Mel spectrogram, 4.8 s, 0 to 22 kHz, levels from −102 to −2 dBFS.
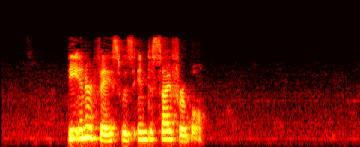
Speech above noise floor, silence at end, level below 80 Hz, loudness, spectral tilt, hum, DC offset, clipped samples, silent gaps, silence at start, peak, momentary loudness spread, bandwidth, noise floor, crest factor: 51 dB; 2.1 s; -64 dBFS; -18 LUFS; -6 dB/octave; none; under 0.1%; under 0.1%; none; 0.9 s; -4 dBFS; 8 LU; 8 kHz; -68 dBFS; 18 dB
